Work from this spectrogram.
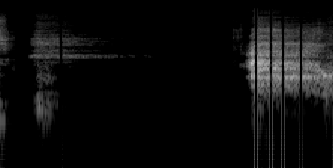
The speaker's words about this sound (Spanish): ustedes saben, solamente tomar ya una respiración profunda nos cambia totalmente la, energía.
